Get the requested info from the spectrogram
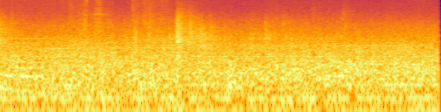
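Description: Steady background rumble of room noise, with a few faint ticks over it.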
